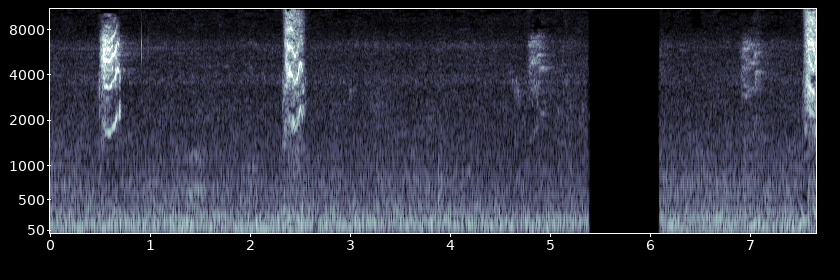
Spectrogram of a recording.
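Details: Female double-collared seedeater calling to excite the male: short, bright, high chips, each under half a second, three loud ones spaced irregularly and two fainter ones between, over a steady low hiss with a brief silent gap.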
